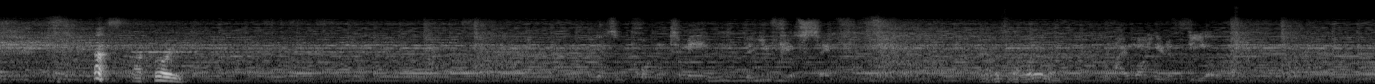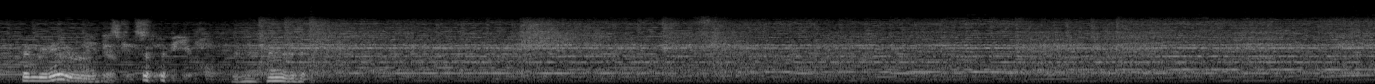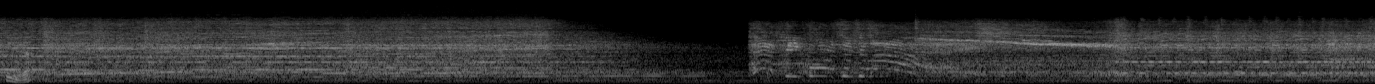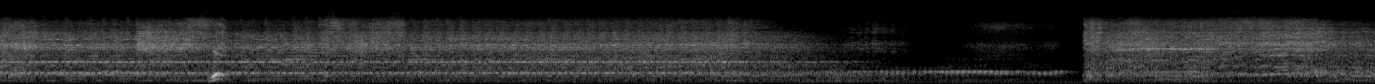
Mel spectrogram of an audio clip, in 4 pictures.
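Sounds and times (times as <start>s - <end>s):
trailer music with held notes: 0.0s - 55.0s.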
